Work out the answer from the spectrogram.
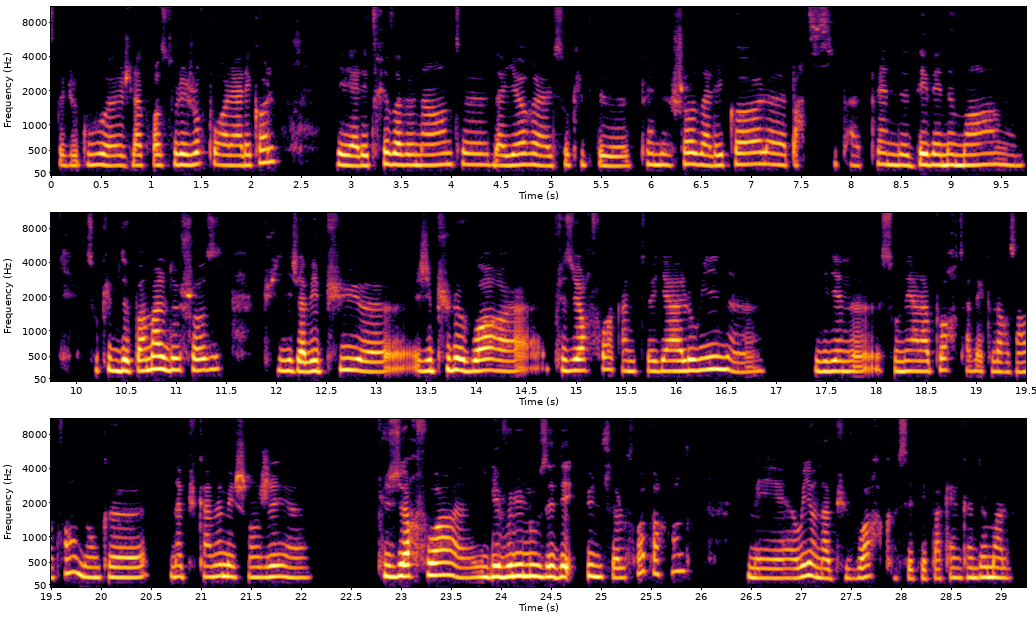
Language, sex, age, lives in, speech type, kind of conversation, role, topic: French, female, 25-29, France, conversation, podcast, guest, Comment une petite aide entre voisins t’a-t-elle touché ?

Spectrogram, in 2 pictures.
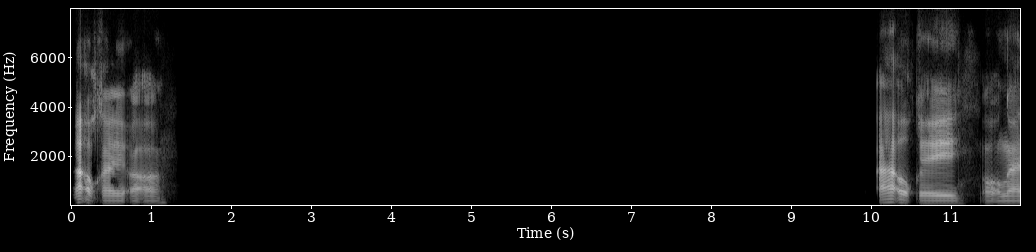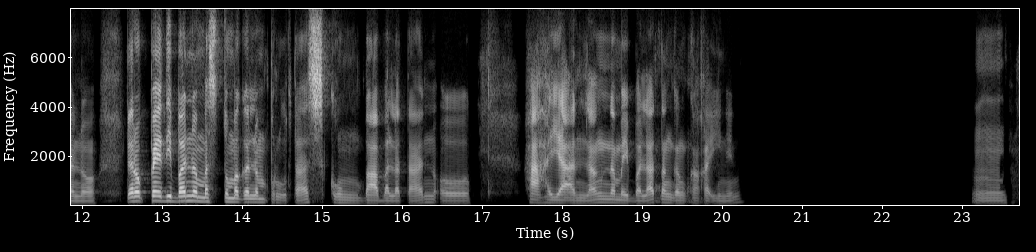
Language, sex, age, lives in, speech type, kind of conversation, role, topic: Filipino, male, 25-29, Philippines, read, expert-assistant, asker, Bakit may mga prutas na mabilis mabulok?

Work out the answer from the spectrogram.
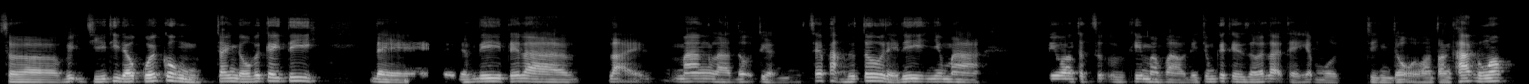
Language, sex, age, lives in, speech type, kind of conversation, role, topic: Vietnamese, male, 25-29, Vietnam, conversation, unstructured, none, Trò chơi điện tử nào bạn muốn giới thiệu cho bạn bè, và vì sao?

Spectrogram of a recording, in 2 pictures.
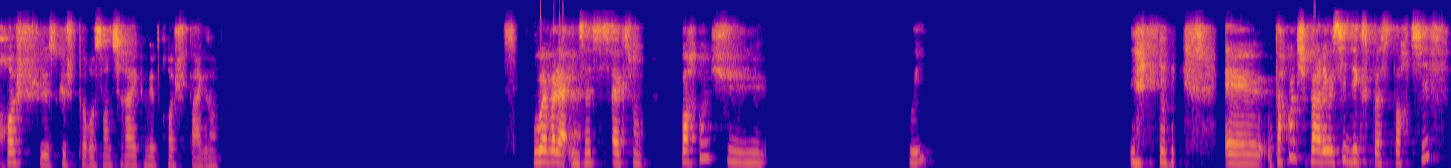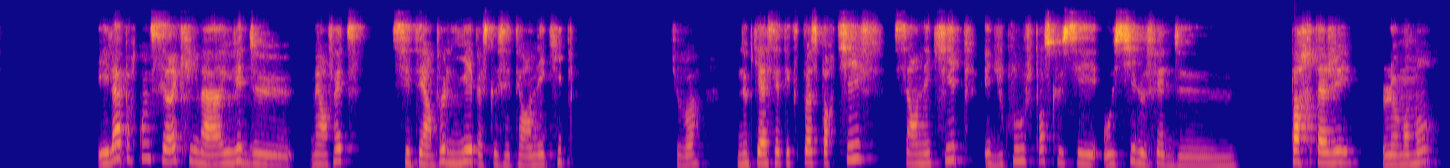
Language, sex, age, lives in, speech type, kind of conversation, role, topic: French, female, 30-34, France, conversation, unstructured, none, Qu’est-ce que le bonheur pour toi ?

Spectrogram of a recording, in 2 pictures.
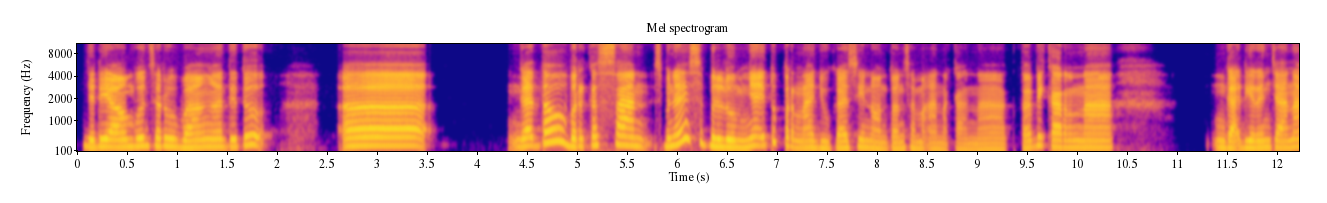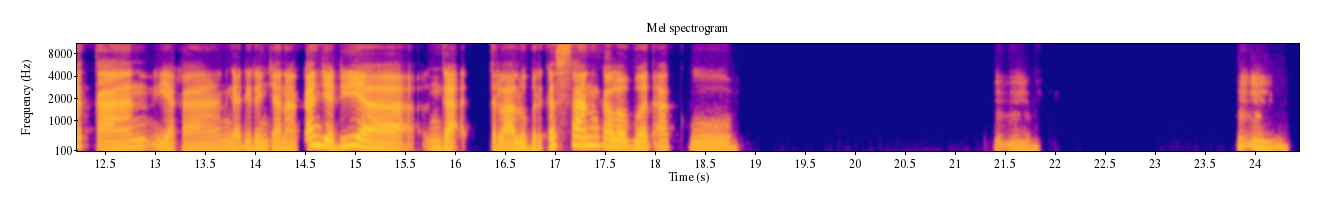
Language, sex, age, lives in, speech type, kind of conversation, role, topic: Indonesian, female, 45-49, Indonesia, conversation, unstructured, none, Apa kenangan favoritmu saat menonton konser atau pertunjukan langsung?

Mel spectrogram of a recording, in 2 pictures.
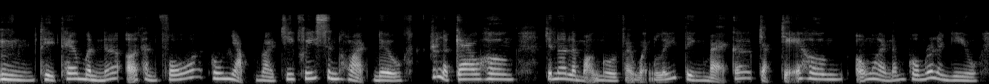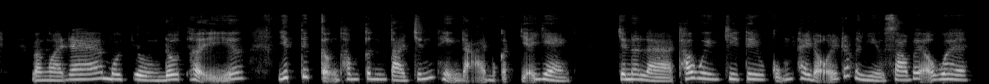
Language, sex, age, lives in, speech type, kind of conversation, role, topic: Vietnamese, female, 20-24, United States, read, expert-assistant, expert, Bạn nghĩ vì sao những thói quen tài chính cá nhân lại khác biệt giữa vùng thành phố và nông thôn ở Việt Nam?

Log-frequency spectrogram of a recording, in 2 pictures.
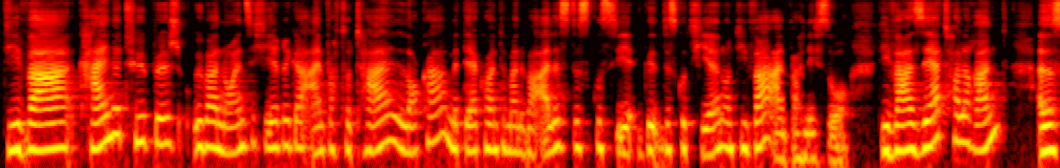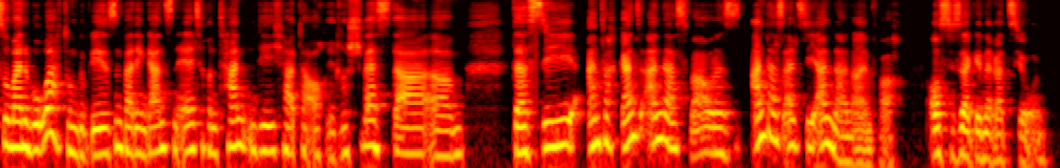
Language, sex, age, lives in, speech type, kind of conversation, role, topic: German, female, 45-49, United States, conversation, unstructured, none, Wie gehst du mit Konflikten in der Familie um?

